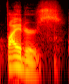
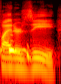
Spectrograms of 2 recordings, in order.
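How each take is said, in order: First: The ending is said as a plain S sound. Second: The ending is said as the separate letter Z. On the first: The speaker calls it right. "The game is called Fighters" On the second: The speaker calls it wrong. "they're actually saying it wrong"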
